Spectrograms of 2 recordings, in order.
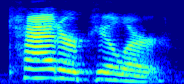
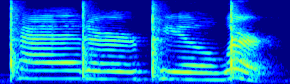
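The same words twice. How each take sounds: First: Said in the usual way. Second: "Caterpillar" slow, in four separate beats; syllable by syllable. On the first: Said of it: "I'm gonna say the word". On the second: Shown as a demonstration. Teacher clapping a longer word with children, "Caterpillar" slowly split up. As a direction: stretch "Caterpillar" out, one syllable per clap. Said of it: "We'll clap it together".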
